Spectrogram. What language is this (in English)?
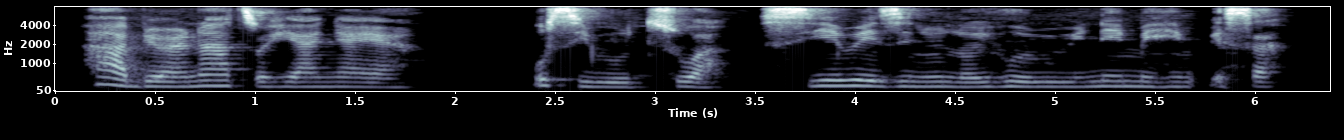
Igbo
